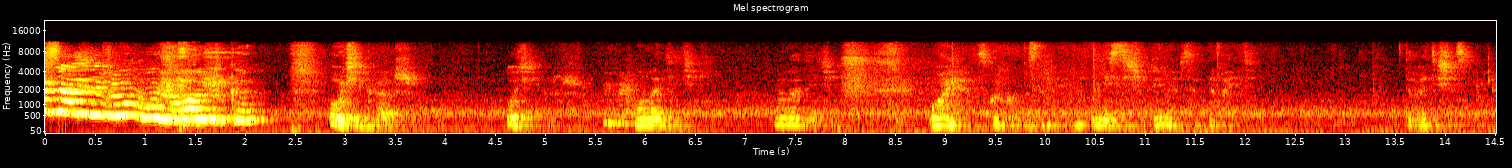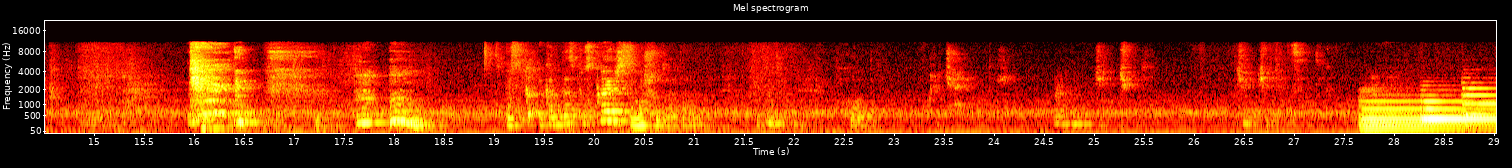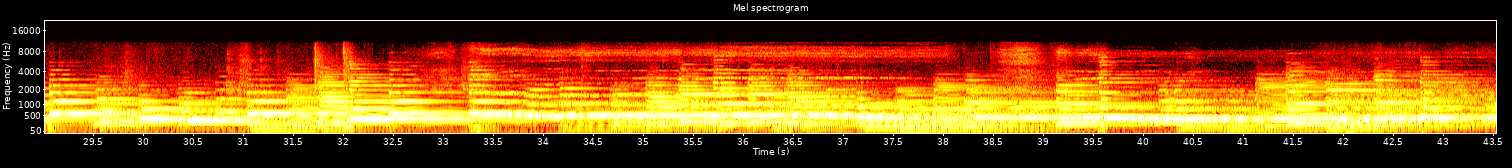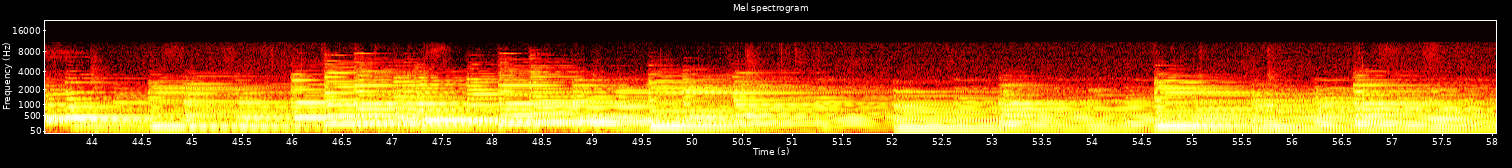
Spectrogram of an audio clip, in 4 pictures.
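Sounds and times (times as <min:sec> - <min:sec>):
digital piano jazz chords: 0:27.5 - 0:58.0.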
